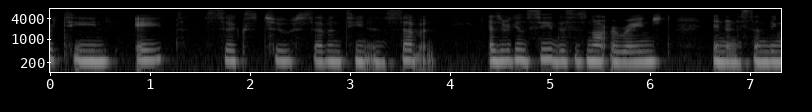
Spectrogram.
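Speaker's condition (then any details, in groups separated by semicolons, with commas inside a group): No condition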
